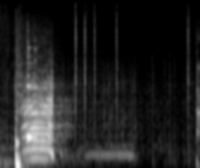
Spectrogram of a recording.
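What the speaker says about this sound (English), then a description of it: "So we're going to put in some cow farms." Cattle at a cow farm in the Roman city-builder Citadelum give one loud, drawn-out moo up close, followed by a low lingering tone and scattered short clicks of game interface sound.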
